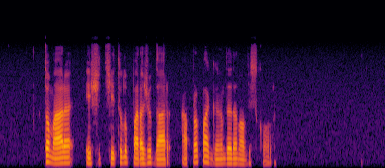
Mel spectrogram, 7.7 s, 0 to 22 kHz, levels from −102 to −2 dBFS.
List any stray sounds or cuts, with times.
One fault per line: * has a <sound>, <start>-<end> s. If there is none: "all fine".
all fine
